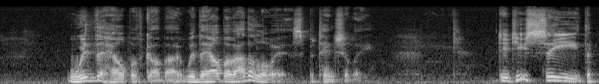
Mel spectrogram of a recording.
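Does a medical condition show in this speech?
No.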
